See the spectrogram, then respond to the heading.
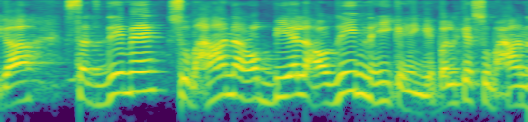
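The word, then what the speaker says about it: العظيم: یا سبحان ربی العظیم زا پڑھتے ہیں یا جیم پڑھتے ہیں، نماز آپ کی ختم ہو جائے گی، فاسد ہو جائے گی۔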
